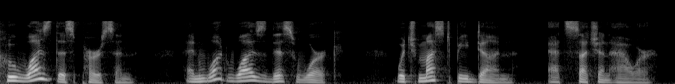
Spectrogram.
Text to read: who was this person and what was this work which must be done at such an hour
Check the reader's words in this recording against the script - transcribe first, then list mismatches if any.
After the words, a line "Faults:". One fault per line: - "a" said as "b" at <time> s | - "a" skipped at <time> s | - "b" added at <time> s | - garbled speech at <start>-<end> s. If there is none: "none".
who was this person and what was this work which must be done at such an hour
Faults:
none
